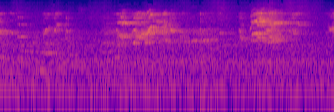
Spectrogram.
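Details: Relaxed lovebird giving softer chatter, two or three short bursts of thin, scratchy, high squeaks with quieter gaps between them.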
